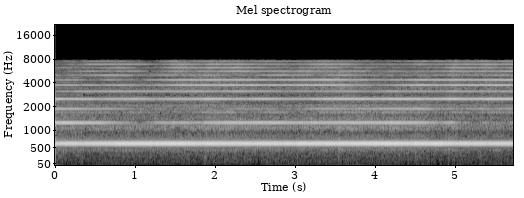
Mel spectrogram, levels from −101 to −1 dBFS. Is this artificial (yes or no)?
no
